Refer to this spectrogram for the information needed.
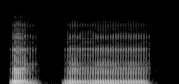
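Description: A wild boar grunts twice with nothing else around: a short, deep grunt, then a longer, rasping, buzzy one. Both are loud, low-pitched, and rough.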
